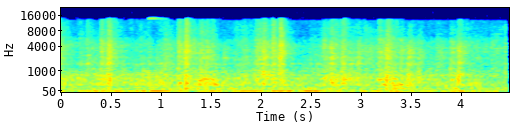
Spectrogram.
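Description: A passenger train on the Scotland-to-London line runs along the rails: a loud, steady low rumble with a rhythmic clickety-clack of wheels over track joints.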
